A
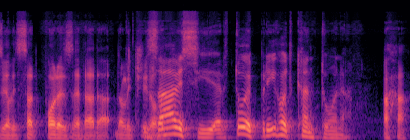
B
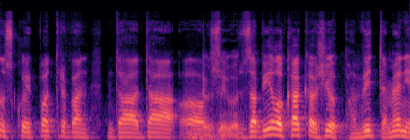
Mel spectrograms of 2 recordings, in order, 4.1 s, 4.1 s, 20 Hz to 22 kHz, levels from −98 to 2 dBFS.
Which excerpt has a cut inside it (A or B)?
B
